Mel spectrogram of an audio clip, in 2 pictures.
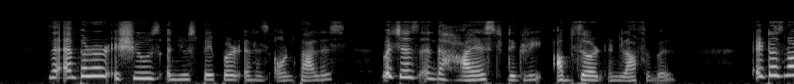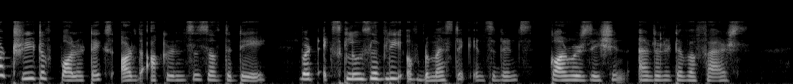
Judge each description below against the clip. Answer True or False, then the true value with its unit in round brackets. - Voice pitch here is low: False (205 Hz)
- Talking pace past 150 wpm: False (145 wpm)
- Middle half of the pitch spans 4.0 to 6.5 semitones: True (4.7 semitones)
